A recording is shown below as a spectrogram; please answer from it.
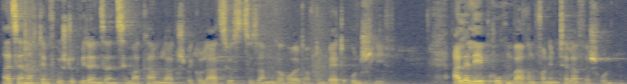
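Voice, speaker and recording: Male audiobook narrator, lively, mid-pitched, animated storytelling. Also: a little fast. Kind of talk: children's audiobook reading.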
